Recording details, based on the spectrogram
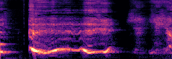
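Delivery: laughing while talking. Answering someone who asks if they're okay: laughing while talking. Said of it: "I can't stop laughing".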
